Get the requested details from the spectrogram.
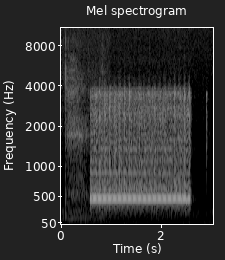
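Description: A single loud, steady telephone dialing tone for a phone call holds for about two seconds with no one speaking, followed by a faint click as it cuts off.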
